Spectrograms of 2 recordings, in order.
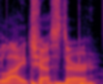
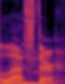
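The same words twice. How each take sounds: First: The name is said as it is spelled. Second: The name is said in a shortened form. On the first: "what looks like Leicester" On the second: "If you're in England, you call it Leicester"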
